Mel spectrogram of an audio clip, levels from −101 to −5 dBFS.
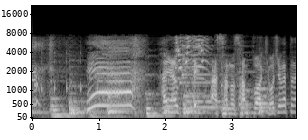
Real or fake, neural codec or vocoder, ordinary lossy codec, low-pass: real; none; Opus, 24 kbps; 7.2 kHz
